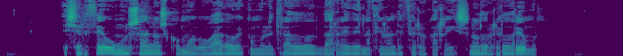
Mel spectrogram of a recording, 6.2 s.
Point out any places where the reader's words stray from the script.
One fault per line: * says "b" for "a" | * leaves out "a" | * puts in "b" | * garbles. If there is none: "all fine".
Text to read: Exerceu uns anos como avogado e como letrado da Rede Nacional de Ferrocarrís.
* garbles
